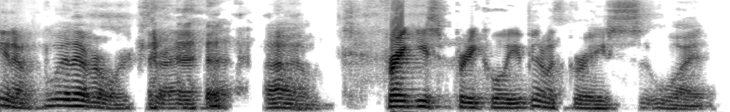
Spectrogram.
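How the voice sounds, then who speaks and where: With a plain, everyday voice, a man talks at a fairly slow pace and medium pitch, his intonation lively. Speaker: podcast host. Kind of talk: casual podcast talk.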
